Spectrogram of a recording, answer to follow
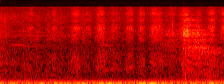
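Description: Flat paintbrush stroking paint onto a canvas shopping bag: soft, uneven scratchy brushing over a steady low hum.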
